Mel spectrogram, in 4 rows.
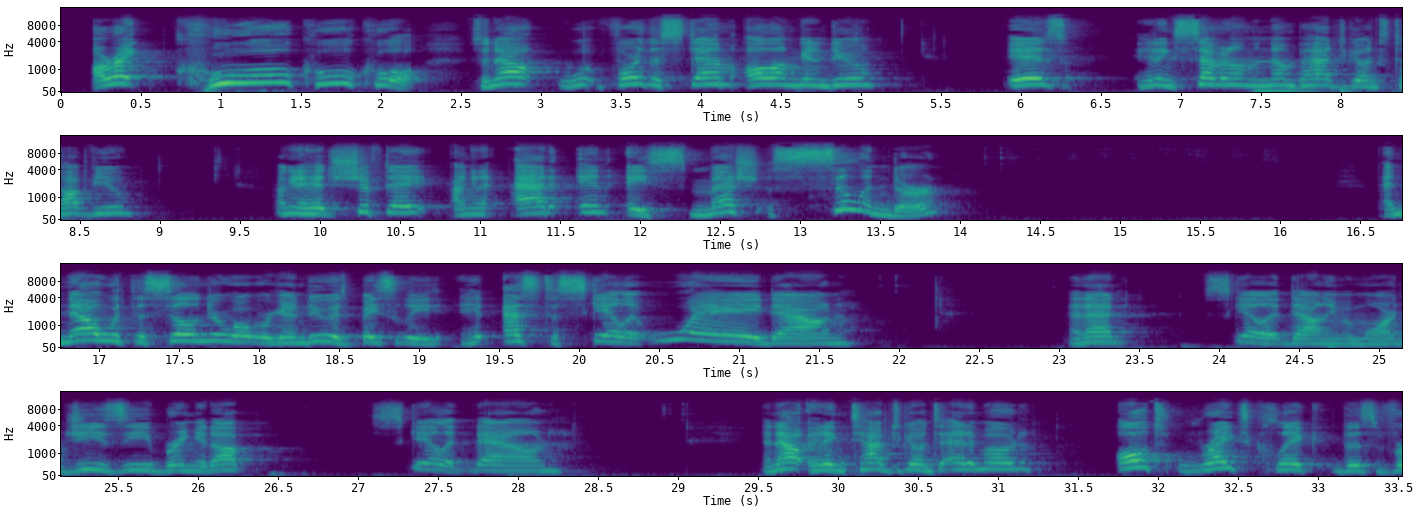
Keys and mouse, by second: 1.1-5.4 middle drag, 5.4 KP_1, 6.7 KP_7, 7.6 a, 8.1 click, 10.1 shift+a, 18.1-19.2 drag, 19.2 s, 23.7 s, 24.7 g, 26.5 s, 27.9 g, 29.9 Tab, 31.1 a.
